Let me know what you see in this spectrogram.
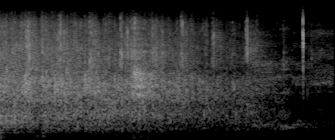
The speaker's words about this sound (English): Man, give yourself an applaud. Would you do that? Come on, you can do better than that. Come on, one more time.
